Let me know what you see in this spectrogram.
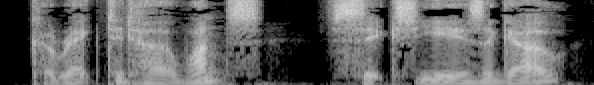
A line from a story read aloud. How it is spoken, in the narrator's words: murmured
